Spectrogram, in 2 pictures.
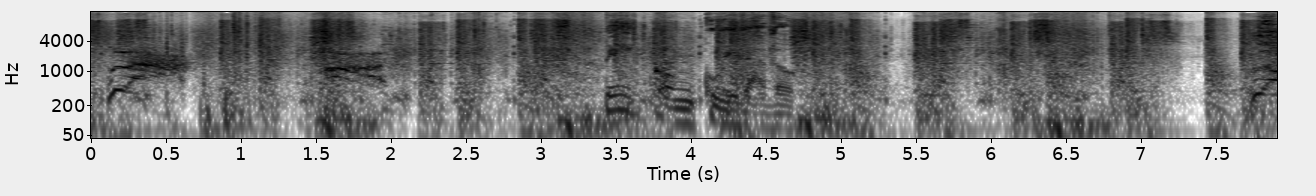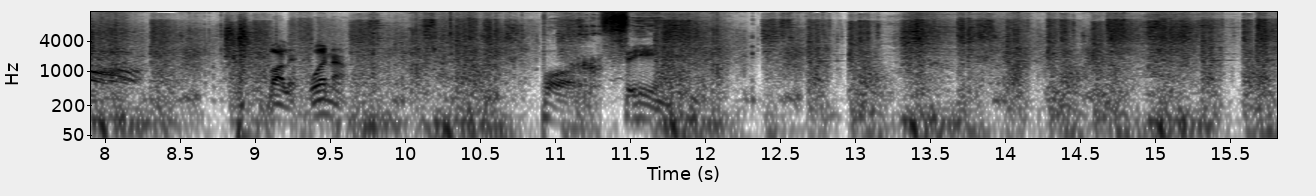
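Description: Weapons clash and strike repeatedly in a skirmish.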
